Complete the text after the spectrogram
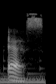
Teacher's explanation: A voiceless alveolar fricative like a hiss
